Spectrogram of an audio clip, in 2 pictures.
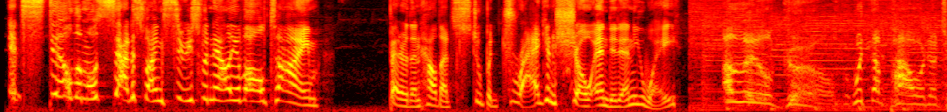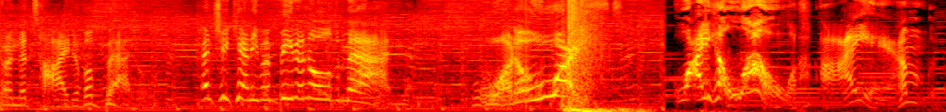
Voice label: Character

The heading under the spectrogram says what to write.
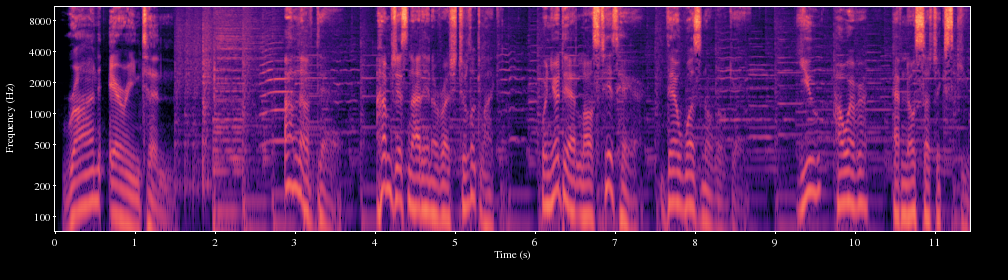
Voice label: voiceover

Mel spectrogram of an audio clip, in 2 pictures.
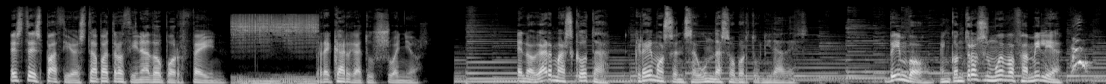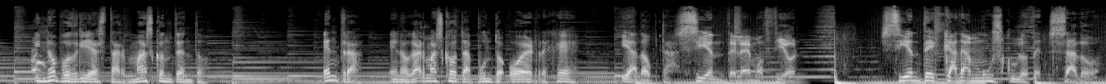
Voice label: Spanish Commercial

